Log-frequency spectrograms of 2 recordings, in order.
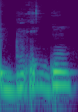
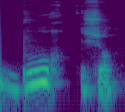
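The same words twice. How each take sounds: First: "bourgon" with a hard G, as in gare. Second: "bourgeon" slowly, in two parts: bour-geon; soft G. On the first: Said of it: "Si on met pas le E". (« bourgon » avec un G dur) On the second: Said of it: "Donc, bourgeon". (« bourgeon » lentement, bour-jon, G doux) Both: Shown as a demonstration.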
